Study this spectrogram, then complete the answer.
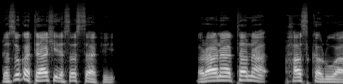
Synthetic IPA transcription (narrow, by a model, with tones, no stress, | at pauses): da˨s̬ʊ˦ka˨taː˦ʃi˨da˨sɐ˦sːaː˨ɸeː˦ | ɽaː˦naː˦tɐ˦naː˨ | ha˦skɐ˨ɽʊ˦waː˦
